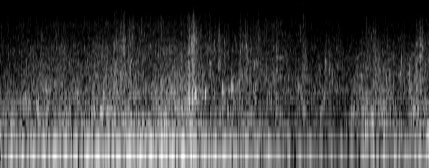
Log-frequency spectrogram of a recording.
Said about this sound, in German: Dort schaukelte im leichten Wellengang eine schneeweiße Yacht. Justus steuerte das Boot, schaltete den Motor aus und ließ es die letzten Meter an den Holzsteg herantreiben.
